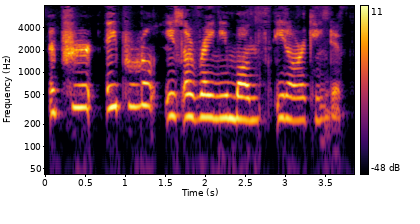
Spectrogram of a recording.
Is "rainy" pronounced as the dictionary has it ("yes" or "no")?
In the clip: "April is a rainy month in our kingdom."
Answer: yes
